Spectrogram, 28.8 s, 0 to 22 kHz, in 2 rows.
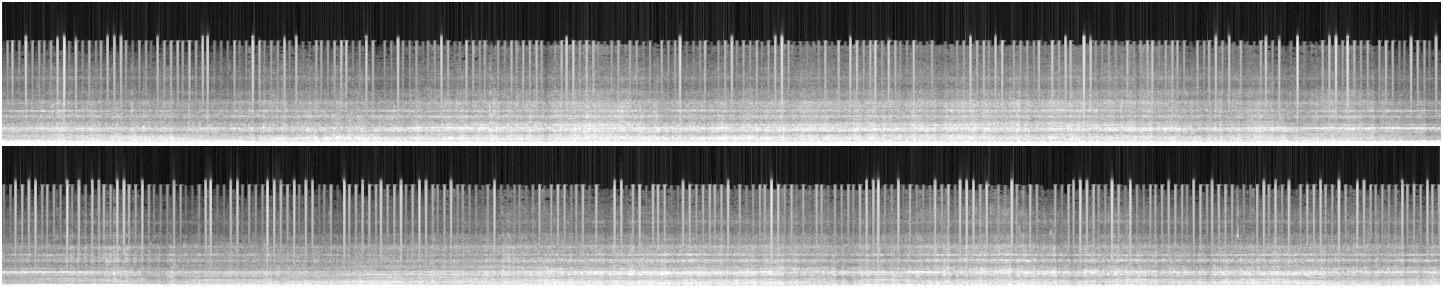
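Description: Suzuki SV650 race bike's V-twin engine heard onboard at racing speed, with heavy wind rush. The engine note rises and falls with throttle and gear changes, dropping for a few seconds about halfway through before climbing again.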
